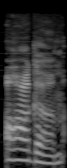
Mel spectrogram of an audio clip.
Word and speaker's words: Ogham: Janet's Ogham. I'll spell it for you.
